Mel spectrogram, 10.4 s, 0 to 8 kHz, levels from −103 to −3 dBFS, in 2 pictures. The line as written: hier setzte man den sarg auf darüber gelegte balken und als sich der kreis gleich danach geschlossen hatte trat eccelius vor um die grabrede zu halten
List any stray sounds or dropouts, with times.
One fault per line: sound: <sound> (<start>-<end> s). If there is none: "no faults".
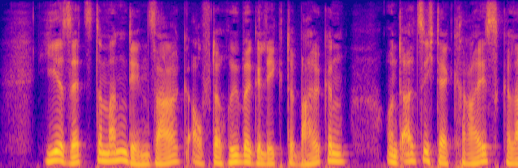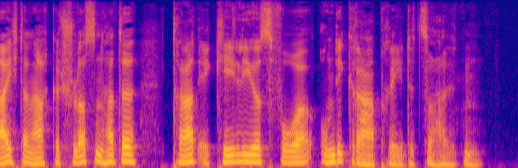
no faults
